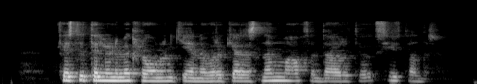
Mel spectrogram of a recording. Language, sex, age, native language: Icelandic, male, 30-39, Icelandic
